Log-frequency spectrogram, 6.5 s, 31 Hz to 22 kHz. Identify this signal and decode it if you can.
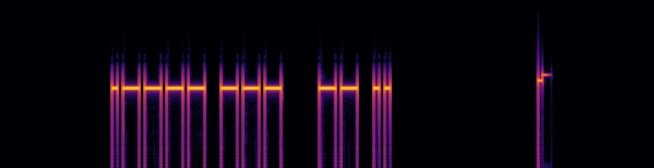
Morse code, heard as a keyed tone, about 22 wpm, 700 Hz. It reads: 1O MI
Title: Winter Field Day Exchanges Encore 22wpm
